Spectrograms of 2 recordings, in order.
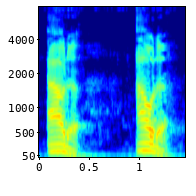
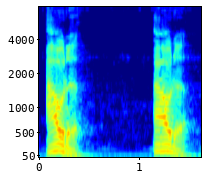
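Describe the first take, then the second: Both takes have the same delivery.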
